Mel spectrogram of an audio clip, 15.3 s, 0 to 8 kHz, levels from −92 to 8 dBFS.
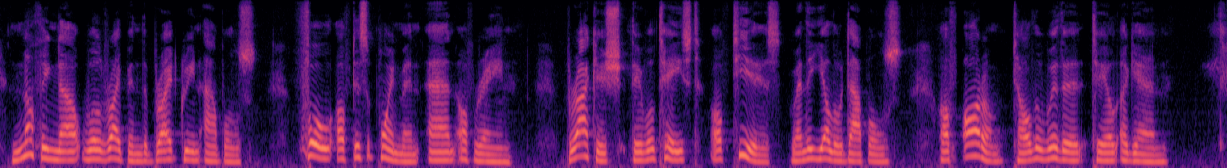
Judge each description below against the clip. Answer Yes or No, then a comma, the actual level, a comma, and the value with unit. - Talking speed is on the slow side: Yes, slow, 120 wpm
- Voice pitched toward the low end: No, medium, 150 Hz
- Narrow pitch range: No, average, 4.1 semitones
